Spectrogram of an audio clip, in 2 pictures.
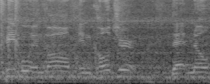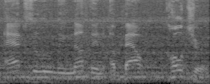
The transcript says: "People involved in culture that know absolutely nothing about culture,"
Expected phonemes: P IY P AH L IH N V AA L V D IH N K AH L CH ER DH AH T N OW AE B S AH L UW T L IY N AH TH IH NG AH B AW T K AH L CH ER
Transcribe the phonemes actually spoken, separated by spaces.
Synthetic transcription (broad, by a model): P IY P L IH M V AA L V D IH N K AH L CH ER DH AH T N OW AE B S AH L UW T L IY N AH TH IH NG AH B AW T K AH L CH ER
